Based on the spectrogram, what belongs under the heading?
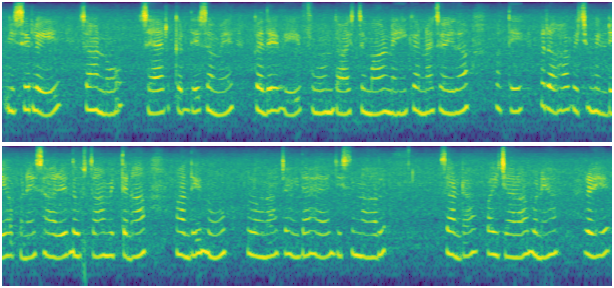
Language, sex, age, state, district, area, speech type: Punjabi, female, 18-30, Punjab, Pathankot, urban, spontaneous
